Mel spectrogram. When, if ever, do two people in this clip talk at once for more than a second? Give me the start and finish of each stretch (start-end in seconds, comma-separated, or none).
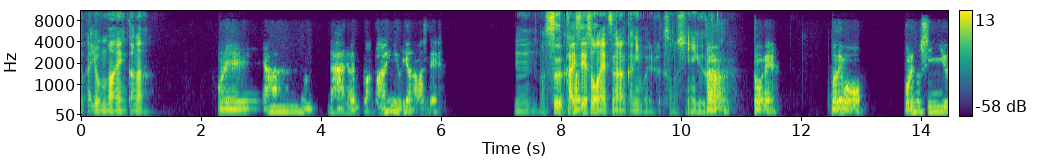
none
